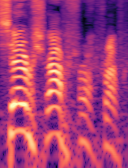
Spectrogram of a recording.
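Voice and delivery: fumbling set up shop fast; tongue twister attempt. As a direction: trip over the words laughing. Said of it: "Say that five times fast".

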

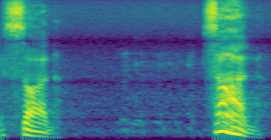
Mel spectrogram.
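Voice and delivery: low, drawn-out warning "Son"; a hint of a father's stern warning; stern dad's "Son". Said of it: "I can't really do it the way he does it".

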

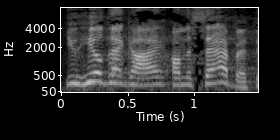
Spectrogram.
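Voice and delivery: a touch of scandalized disbelief; mock freak-out. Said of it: "the Pharisees would freak out".

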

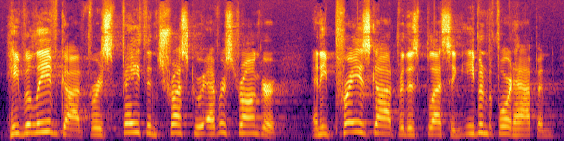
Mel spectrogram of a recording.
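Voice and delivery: forceful pulpit reading; emphatic preaching. Acted. Declaims the verse forcefully.

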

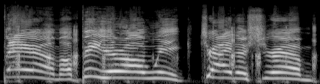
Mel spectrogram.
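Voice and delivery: loud high hammy comedian; corny stand-up comic. Pretend. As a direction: sell the joke like a lounge comic. Stand-up comic punchline bit.

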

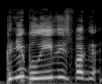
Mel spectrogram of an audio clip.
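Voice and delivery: high, loud, indignant griping impression; mock whiny coworker. Mocking the coworker's daily complaint, high and loud. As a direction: whine it like the sulky coworker.

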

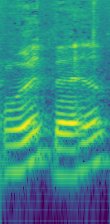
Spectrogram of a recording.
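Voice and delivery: slow, puzzled neighbour voice; startled neighbour. Acted. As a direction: drag out a baffled what the hell. Neighbours peeking out, GM voices them.

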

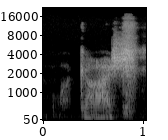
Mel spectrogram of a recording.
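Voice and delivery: whispered retold exasperation; exasperated. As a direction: imitate disbelief under your breath, softly. Exasperated aside in retold exchange.

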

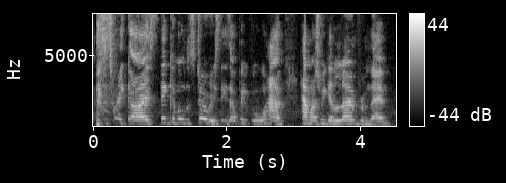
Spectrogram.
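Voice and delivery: imitated gushing enthusiasm, pitched high; enthusiastic. Will rallies his friends at the old people's home, enthusiastically. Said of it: "Will's all enthusiastic".

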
